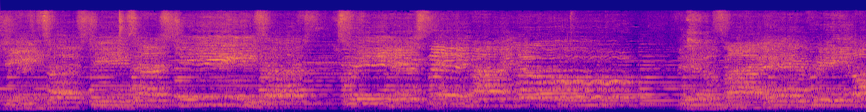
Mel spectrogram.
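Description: A church congregation of men's and women's voices singing a hymn together, in sustained phrases with short breaks for breath about four and eight and a half seconds in.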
